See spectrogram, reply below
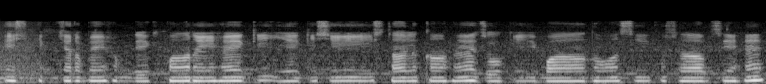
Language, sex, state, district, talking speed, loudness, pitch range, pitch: Hindi, male, Rajasthan, Bikaner, 150 wpm, -17 LUFS, 155-165 Hz, 160 Hz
